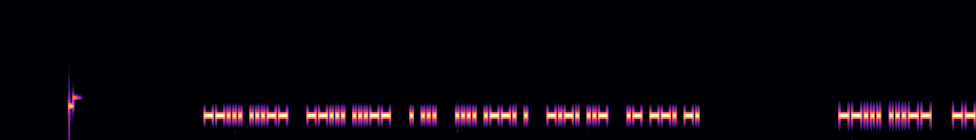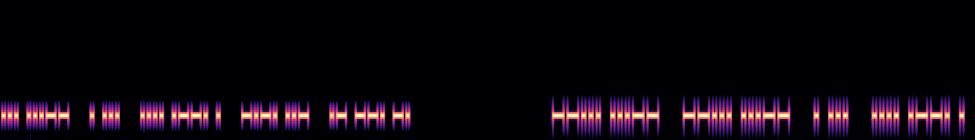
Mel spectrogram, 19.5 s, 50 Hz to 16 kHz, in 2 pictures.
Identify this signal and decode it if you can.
Morse code, heard as a keyed tone, about 37 wpm, 700 Hz. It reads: 73 73 ES HPE CU AGN 73 73 ES HPE CU AGN 73 73 ES HPE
